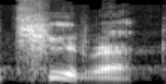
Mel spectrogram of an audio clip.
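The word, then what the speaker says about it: Treg: 그래서 뒤에 가서 또 말씀드리겠습니다만 영어로 이거를 또 아주 짧게 얘기할 때는 티렉이라고 합니다. T렉 일단 이제 그 스펠링이 나오는데요.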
